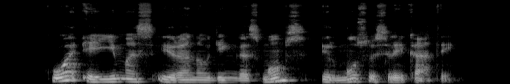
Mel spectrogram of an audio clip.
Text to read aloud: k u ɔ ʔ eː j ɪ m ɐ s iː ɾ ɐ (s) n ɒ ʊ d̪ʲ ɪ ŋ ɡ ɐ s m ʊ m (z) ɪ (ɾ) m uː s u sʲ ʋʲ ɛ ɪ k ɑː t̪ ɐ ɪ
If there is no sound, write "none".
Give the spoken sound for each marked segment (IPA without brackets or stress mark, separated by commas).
none, s, ɾ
